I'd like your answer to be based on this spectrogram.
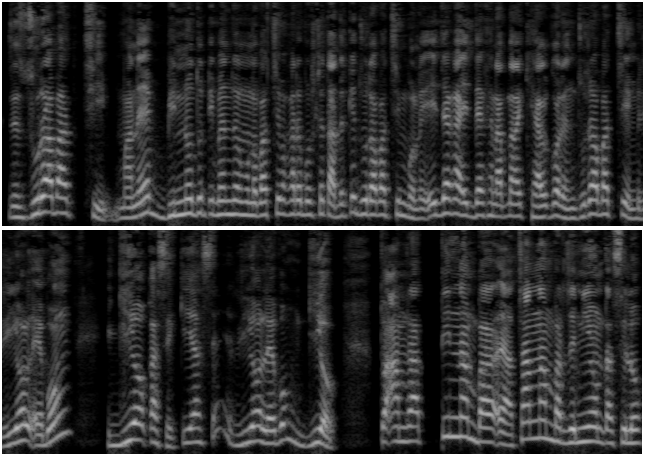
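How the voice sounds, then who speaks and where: Teacher drilling rules with questions. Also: mid-range voice. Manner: asks rhetorical questions and answers them, repeats key points; slow, careful drilling of pronunciation rules. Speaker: language teacher. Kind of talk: classroom-style video lesson.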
